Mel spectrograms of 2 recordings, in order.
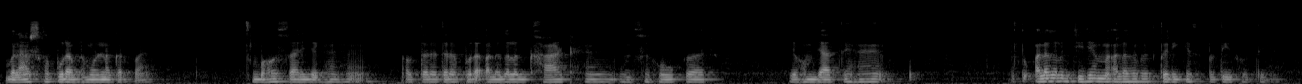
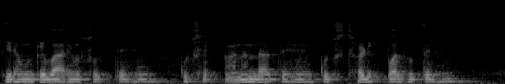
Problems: none marked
